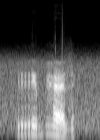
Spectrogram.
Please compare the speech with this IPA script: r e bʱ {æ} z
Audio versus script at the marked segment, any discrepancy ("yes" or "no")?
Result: no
